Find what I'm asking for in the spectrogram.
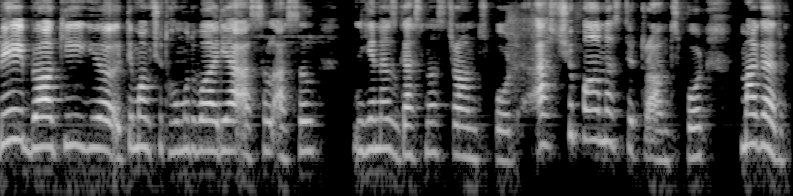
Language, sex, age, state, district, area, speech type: Kashmiri, female, 45-60, Jammu and Kashmir, Srinagar, urban, spontaneous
